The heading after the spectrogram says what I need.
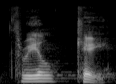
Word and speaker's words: Thrill-K: three levels knowledge or it sounds phonetically like thrill k and the first level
